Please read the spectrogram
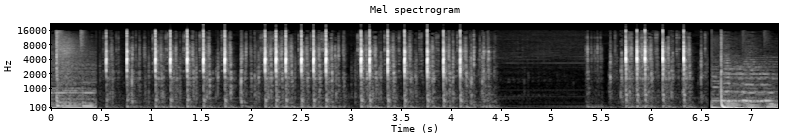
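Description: Typewriter typing sound effect: rapid runs of sharp key clicks with a short pause a little past halfway. Music stops about half a second in, and electronic music comes in near the end.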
